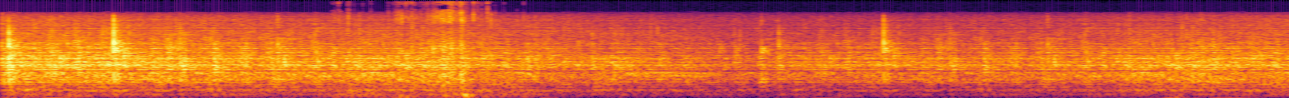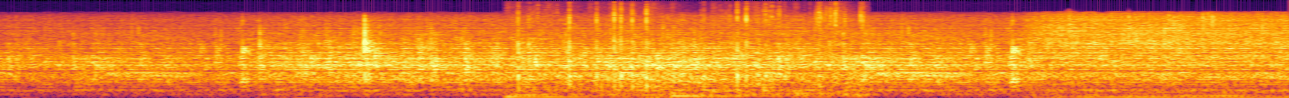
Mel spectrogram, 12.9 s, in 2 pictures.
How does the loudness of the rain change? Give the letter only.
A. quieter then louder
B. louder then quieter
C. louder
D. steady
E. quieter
A.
